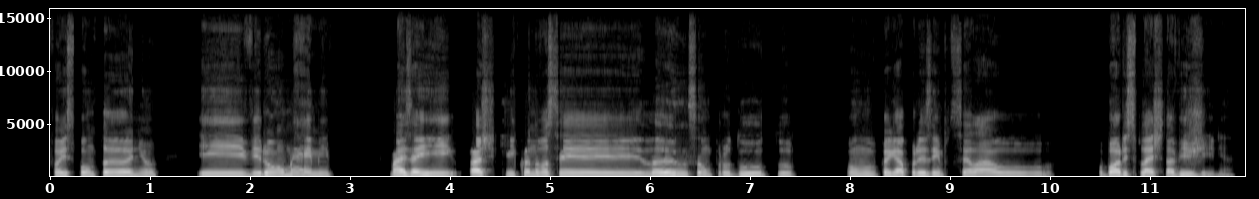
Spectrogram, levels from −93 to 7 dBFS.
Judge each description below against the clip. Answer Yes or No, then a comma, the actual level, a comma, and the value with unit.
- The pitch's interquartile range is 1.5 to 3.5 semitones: No, average, 4.2 semitones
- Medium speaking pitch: Yes, medium, 150 Hz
